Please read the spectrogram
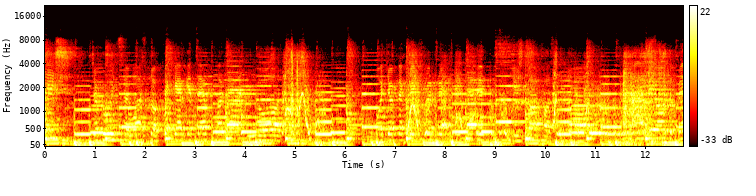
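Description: Loud live band music through a concert PA: a heavy bass and drum beat under a melodic guitar line of held, repeating notes.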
